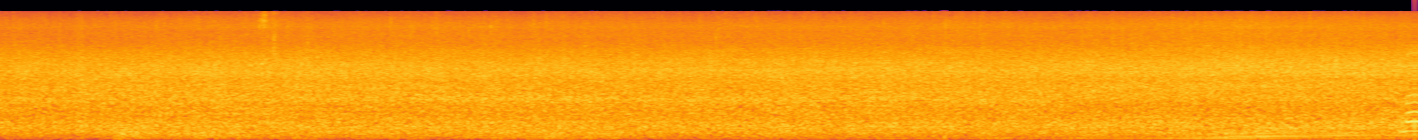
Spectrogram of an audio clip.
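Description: Heavy rain pouring steadily onto flooded street water, a loud, even hiss of drops on standing water. A faint low rumble joins it near the end.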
